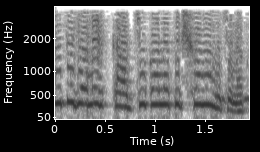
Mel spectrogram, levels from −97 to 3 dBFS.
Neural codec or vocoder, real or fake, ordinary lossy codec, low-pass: none; real; none; 3.6 kHz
